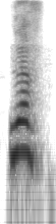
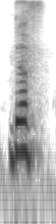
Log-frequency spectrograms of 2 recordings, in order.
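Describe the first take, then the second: Both takes have the same delivery.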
